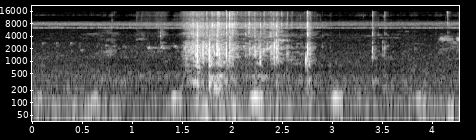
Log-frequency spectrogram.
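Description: Plants rustling and crackling for about a second, as they are pushed through or trodden, with a sharp snap just after and a few faint clicks. Steady high insect chirring runs underneath.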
